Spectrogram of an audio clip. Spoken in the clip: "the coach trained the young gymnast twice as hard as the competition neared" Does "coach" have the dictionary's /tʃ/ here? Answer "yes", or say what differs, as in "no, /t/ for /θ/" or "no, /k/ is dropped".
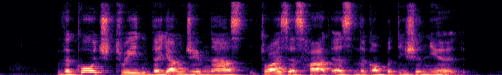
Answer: yes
